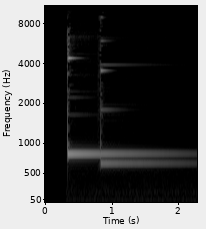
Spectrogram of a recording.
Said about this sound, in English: I think that's the sound of a doorbell or a chime. In Japanese, we have a word for this. Ping-pong.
